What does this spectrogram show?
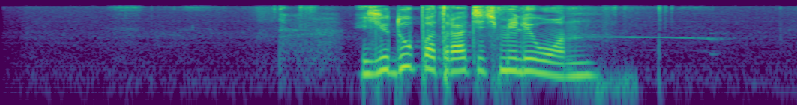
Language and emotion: Russian, neutral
